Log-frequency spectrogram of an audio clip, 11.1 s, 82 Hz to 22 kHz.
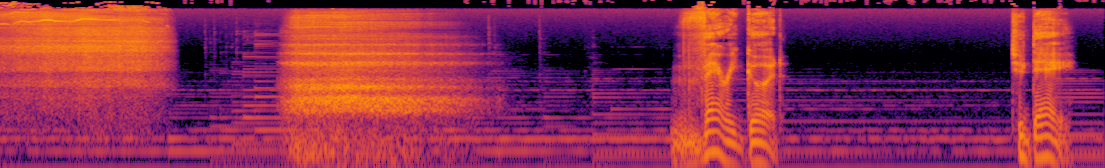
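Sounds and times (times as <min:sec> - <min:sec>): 
deep breath exhaled through the mouth: 0:00.0 - 0:01.8, 0:02.8 - 0:05.1
speech: 0:07.1 - 0:07.9, 0:10.2 - 0:10.8.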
